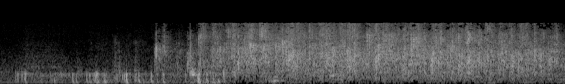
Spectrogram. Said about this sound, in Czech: Já se přidávám k tomu potlesku a jsem hrozně rád, že na to přišla řeč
